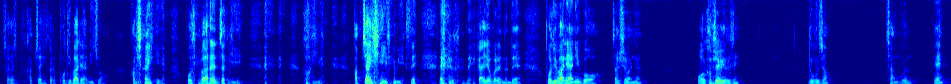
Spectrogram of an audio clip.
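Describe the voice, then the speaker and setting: A man's voice: on the high side, moderate pace, pauses often, breathy edge. A man giving a chatty, conversational sermon at a live worship meeting, stopping to correct himself and laughing at his own slips.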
